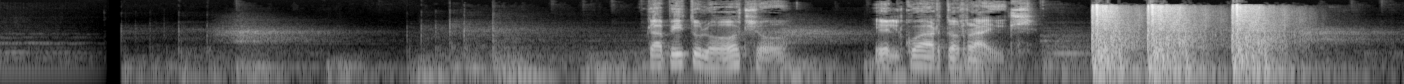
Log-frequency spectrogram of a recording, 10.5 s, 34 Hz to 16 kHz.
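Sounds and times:
speech: 0:04.8 - 0:06.0, 0:06.6 - 0:07.8
pistol shots and Kalashnikov automatic gunfire: 0:08.2 - 0:10.2.

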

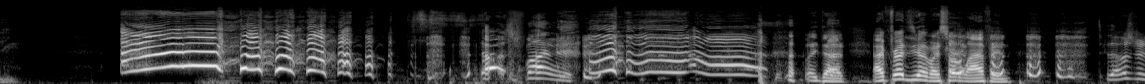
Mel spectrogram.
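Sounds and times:
loud high-pitched Mexican grito yell with warbling trilling bursts: 0:01.2 - 0:03.2, 0:04.3 - 0:07.7
laughter: 0:01.9 - 0:08.4, 0:09.3 - 0:10.9
speech: 0:05.3 - 0:06.2, 0:07.9 - 0:10.2, 0:11.1 - 0:11.4.

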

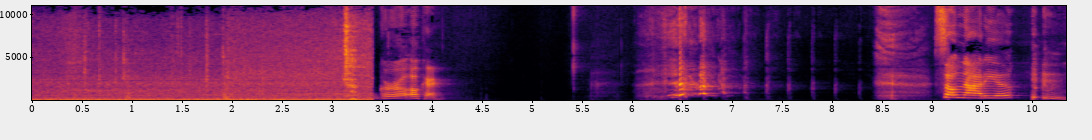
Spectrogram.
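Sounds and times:
running car engine rumble: 0:00.0 - 0:03.4
speech: 0:03.5 - 0:04.2, 0:09.1 - 0:10.3
laughter: 0:06.2 - 0:08.1.

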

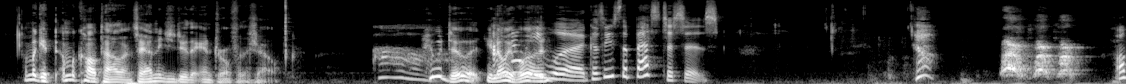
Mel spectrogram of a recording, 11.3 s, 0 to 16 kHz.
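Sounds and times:
speech: 0:00.2 - 0:03.0, 0:03.8 - 0:07.3
dog barking at a house: 0:10.0 - 0:11.0.

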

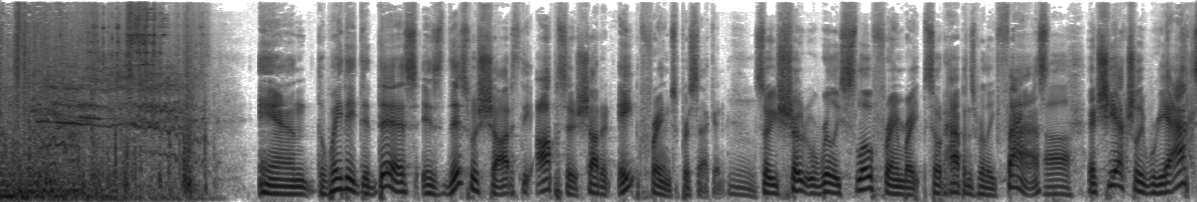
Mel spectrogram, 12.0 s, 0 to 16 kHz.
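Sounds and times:
horse whinnying while galloping: 0:00.4 - 0:02.2
speech: 0:02.6 - 0:11.9.

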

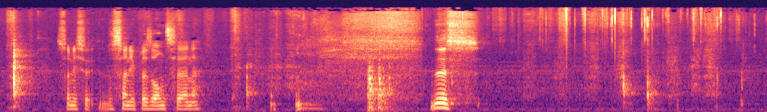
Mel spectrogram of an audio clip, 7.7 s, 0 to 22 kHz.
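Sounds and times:
speech: 0:00.6 - 0:04.8
knife shaving thin layers off food: 0:05.2 - 0:07.6.

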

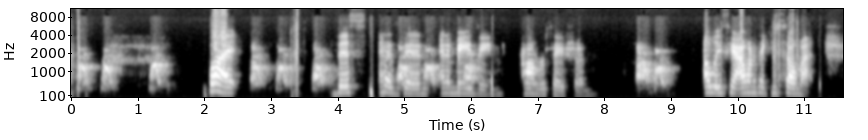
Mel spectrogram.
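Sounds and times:
dogs barking: 0:00.0 - 0:01.6, 0:02.7 - 0:04.0, 0:04.8 - 0:06.3, 0:08.4 - 0:09.2
speech: 0:02.1 - 0:02.6, 0:04.0 - 0:07.9, 0:09.5 - 0:11.5.

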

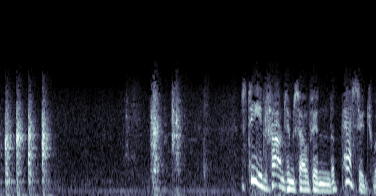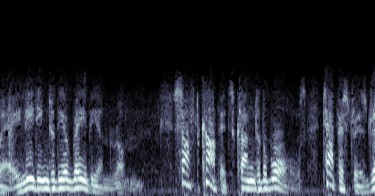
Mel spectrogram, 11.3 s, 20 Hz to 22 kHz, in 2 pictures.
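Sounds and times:
knocking on a wooden door: 0:00.0 - 0:00.8
speech: 0:03.7 - 0:07.6, 0:08.2 - 0:11.2.

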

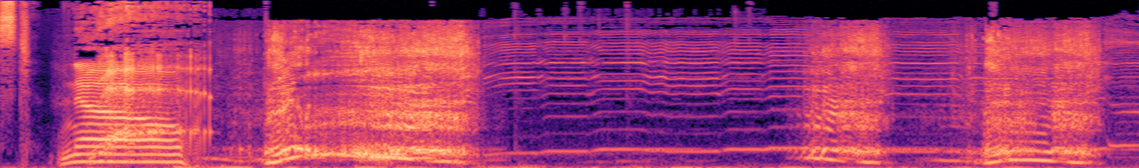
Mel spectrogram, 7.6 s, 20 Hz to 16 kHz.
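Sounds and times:
speech: 0:00.4 - 0:02.1
lion roaring: 0:00.6 - 0:03.2, 0:05.3 - 0:07.4
steady droning tone: 0:00.8 - 0:07.5.

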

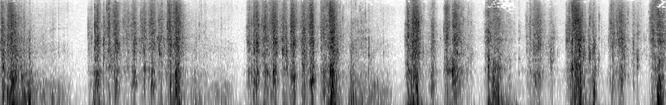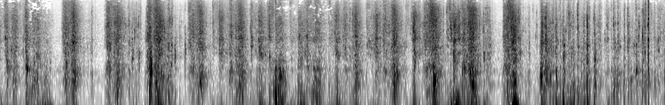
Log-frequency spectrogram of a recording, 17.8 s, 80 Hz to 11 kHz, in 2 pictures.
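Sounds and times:
plastic water bottles crinkling and crunching: 0:01.2 - 0:17.7
plastic water bottle tapping and shaking: 0:10.7 - 0:17.7.

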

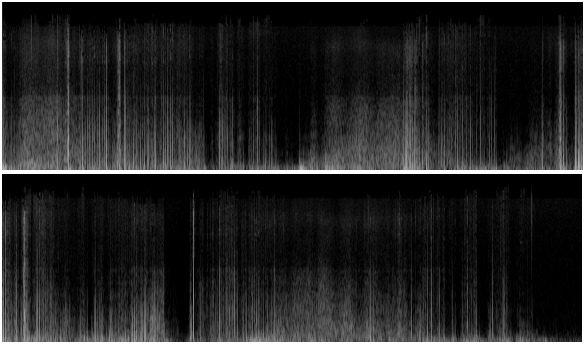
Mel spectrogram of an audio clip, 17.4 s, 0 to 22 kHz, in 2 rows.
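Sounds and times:
rough scratching and tapping on a microphone: 0:00.0 - 0:17.0.

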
